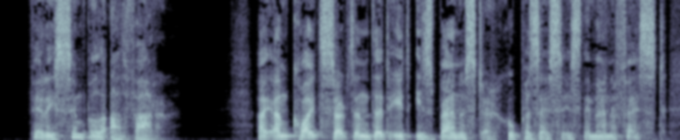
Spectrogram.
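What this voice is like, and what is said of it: Usual voice. Nothing is said of it.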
